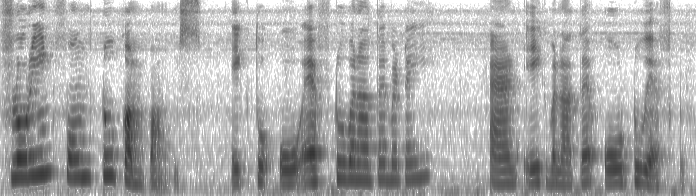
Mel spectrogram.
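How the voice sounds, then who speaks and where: Slow-paced woman teaching chemistry. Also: a little high. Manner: slow, deliberate, repeats key terms, addresses students as beta. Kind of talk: classroom lecture mixing Hindi and English.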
